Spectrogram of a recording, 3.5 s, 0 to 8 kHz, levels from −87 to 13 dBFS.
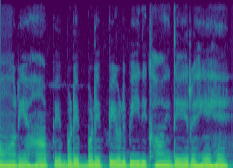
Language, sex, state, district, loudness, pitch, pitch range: Hindi, female, Chhattisgarh, Raipur, -10 LUFS, 165 Hz, 165-170 Hz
